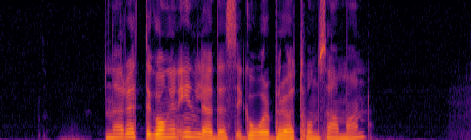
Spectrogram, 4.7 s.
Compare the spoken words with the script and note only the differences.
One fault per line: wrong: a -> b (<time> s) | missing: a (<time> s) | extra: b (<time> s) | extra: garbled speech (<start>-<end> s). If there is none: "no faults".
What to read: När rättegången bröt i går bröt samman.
wrong: bröt -> inleddes (1.8 s)
extra: hon (3.0 s)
